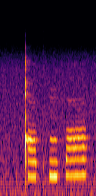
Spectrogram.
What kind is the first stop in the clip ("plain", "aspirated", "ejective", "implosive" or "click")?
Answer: click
